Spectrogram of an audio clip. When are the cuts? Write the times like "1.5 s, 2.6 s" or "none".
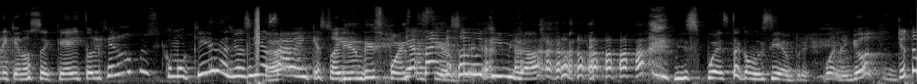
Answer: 8.1 s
